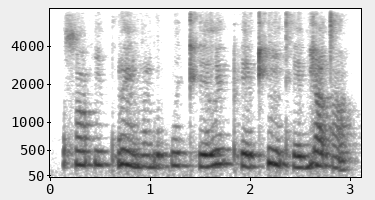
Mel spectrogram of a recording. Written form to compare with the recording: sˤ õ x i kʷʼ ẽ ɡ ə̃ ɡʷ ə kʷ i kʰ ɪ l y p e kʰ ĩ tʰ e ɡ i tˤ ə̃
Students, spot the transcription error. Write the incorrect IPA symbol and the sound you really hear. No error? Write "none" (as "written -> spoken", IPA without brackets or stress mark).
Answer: p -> pʰ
